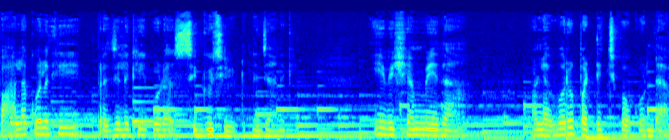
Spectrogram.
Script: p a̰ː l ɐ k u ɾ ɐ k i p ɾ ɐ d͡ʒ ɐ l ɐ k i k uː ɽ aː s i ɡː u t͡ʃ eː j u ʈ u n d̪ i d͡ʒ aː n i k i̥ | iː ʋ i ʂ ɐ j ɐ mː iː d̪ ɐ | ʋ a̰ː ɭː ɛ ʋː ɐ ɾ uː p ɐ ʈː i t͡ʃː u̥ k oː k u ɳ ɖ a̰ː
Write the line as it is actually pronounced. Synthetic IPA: p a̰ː l ɐ k u l ɐ k i p ɾ ɐ d͡ʒ ɐ l ɐ k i k uː ɽ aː s i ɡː u t͡ʃ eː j u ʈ u n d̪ i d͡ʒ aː n i k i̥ | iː ʋ i ʂ ɐ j ɐ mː iː d̪ ɐ | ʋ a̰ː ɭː ɛ ʋː ɐ ɾ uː p ɐ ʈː i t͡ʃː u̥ k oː k u ɳ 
